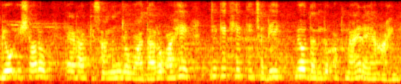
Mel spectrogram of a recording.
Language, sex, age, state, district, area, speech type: Sindhi, female, 30-45, Rajasthan, Ajmer, rural, spontaneous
